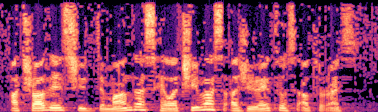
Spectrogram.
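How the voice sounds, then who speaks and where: Against a quiet background, a man speaks at a moderate pace with ordinary pitch variation. His voice is somewhat breathy. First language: English (speaking Portuguese). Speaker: digital rights technologist. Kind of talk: lecture. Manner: halting.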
